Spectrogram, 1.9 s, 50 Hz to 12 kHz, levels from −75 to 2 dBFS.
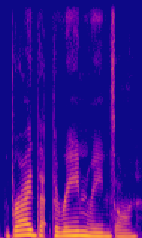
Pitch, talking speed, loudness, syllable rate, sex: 205 Hz, 220 wpm, -16 LUFS, 4.6 syllables/s, female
